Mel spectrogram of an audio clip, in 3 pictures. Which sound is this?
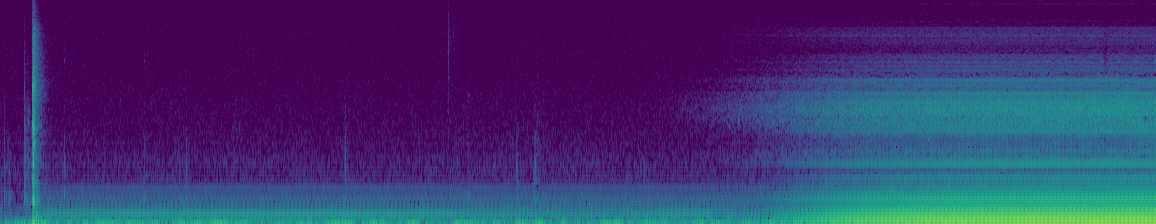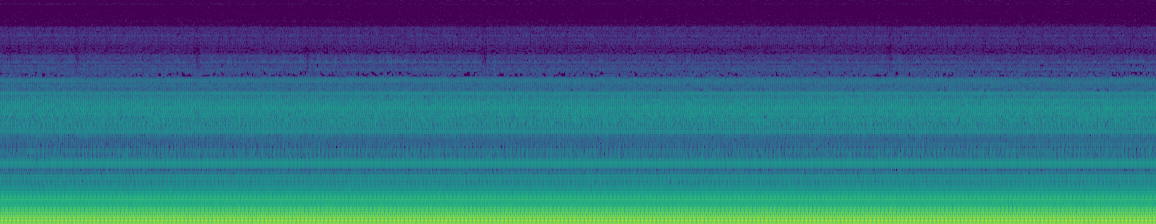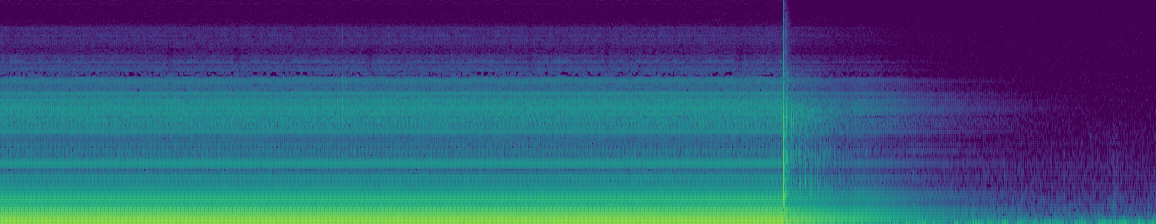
Tube Amp turning on
Tube amp switches on and warms up, then shuts off.
amp, guitar, instrument, tube-amp, buzz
